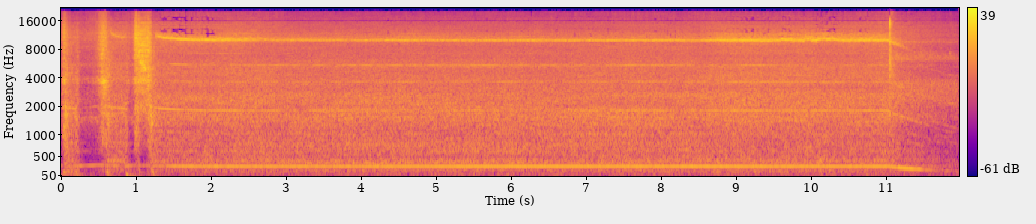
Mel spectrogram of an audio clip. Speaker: Well, I'm pretty pleased. That sounds good. I think it sounds slightly different to an earlier Constellation, but I don't think there's much wrong with this.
